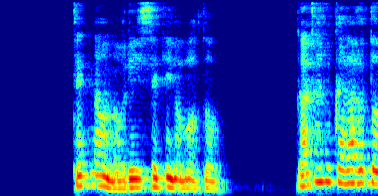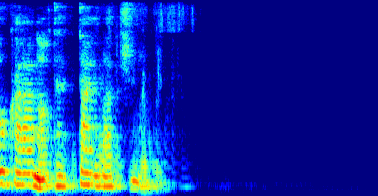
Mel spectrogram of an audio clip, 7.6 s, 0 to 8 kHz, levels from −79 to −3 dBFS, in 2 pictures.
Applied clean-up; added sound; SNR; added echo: neural mask model DeepFilterNet 3.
